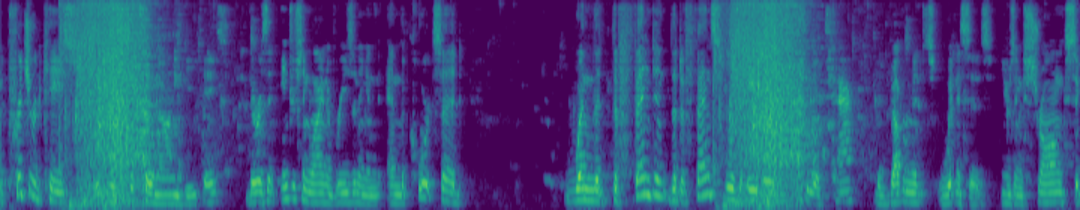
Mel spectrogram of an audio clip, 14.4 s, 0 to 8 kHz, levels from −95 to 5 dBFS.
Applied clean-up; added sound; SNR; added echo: classical method WPE with log-MMSE.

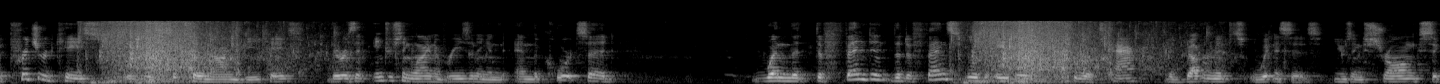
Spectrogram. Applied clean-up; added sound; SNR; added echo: none; Bathtub (filling or washing) / Splash, splatter; 3 dB; reverberation time 0.2 s.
